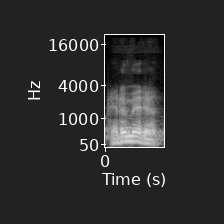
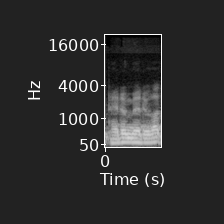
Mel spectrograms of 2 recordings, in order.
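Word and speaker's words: Vermeer: 네 많이 알려진 그림이죠 베르메르 또는 페르메르라고도 하는데요 네덜란드 발음인 베르메르가 더 부드러워서 오늘은 제가 베르메르라고 호칭을 하도록 하겠습니다 베르메르는 렘브란트와 더불어 17세기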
